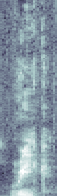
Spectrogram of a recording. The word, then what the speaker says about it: wreak: Reek is the pronunciation, I'm pretty sure, of this word.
